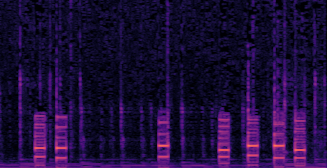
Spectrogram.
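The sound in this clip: Seven telephone keypad tones sound while a phone number is dialed. The short, even electronic beeps come in uneven groups with pauses between them, over a low steady hum.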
